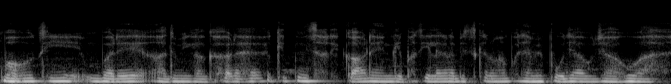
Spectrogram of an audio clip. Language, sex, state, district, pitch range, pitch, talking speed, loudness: Hindi, male, Bihar, Gopalganj, 130-145 Hz, 135 Hz, 205 wpm, -26 LUFS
